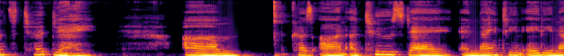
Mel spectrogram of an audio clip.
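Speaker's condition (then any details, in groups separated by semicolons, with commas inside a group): No condition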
